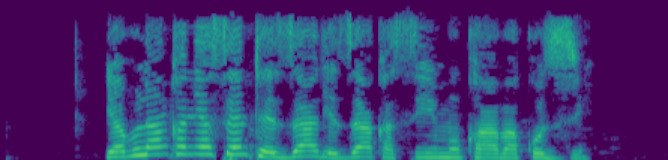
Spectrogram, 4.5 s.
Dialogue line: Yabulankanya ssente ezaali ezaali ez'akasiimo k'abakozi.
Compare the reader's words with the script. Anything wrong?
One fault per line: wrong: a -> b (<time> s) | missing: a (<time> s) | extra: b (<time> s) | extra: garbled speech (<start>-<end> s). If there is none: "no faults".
missing: ezaali (2.2 s)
